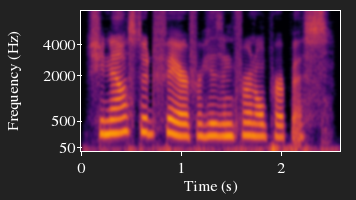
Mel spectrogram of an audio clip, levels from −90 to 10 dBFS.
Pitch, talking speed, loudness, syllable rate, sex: 240 Hz, 185 wpm, -17 LUFS, 5.0 syllables/s, female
